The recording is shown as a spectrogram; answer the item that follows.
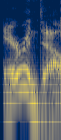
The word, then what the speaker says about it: Arundel: Arundel? Arundel. I know, it's spelled like Arundel, but still, Prince George.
